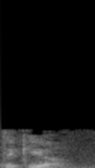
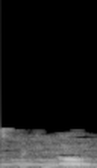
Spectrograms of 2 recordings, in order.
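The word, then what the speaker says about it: Tekiah: The word is Tekiyah. Yeah. Not Tekiyah. The pronunciation is Tekiyah.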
